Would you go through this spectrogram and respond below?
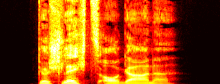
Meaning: nominative/accusative/genitive plural of Geschlechtsorgan
- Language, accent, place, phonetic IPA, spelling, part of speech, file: German, Germany, Berlin, [ɡəˈʃlɛçt͡sʔɔʁˌɡaːnə], Geschlechtsorgane, noun, De-Geschlechtsorgane.ogg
